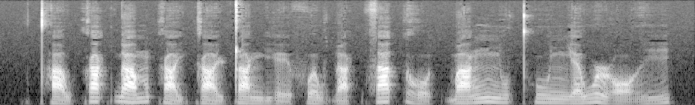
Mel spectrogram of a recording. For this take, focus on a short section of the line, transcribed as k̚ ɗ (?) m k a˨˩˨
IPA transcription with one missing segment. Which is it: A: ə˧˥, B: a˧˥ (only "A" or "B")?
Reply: B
